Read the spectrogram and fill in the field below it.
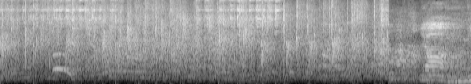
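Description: Elderly women clap their hands rapidly.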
